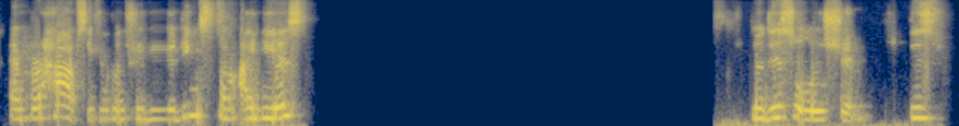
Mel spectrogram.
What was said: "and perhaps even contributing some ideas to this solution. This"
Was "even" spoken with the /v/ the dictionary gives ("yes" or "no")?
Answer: no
